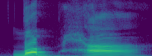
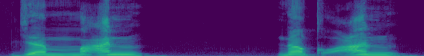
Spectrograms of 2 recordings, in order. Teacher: kita wakaf kita berhenti hilang bunyi baris dua ni tinggal baris satu kemudian digantikan pula dengan satu baris lagi untuk jadi Mad panjang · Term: Mad iwad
